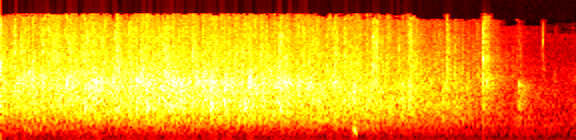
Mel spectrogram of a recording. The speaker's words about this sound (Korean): 오늘 찬양대 너무 잘했어요. 우리 한번 영광의 박수 한번 드리겠습니다.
